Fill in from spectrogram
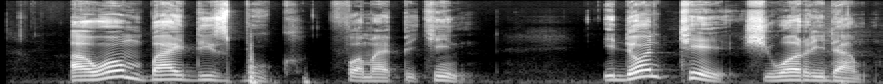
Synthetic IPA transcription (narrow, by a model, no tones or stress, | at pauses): ajwɔ̃nbajd̪is̬bukfɔmajpikʰĩn | idɔ̃ntʰeʃiwɔɾidãm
